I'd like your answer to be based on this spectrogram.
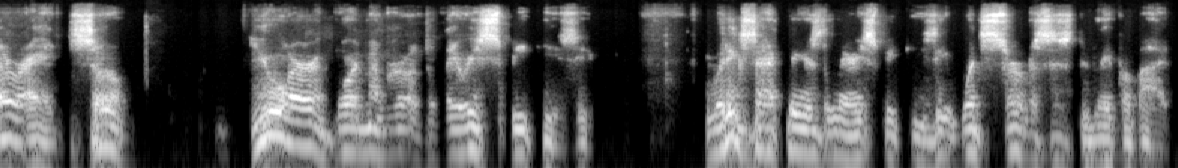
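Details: Tracheoesophageal (alaryngeal) speech from a male laryngectomee after laryngectomy.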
